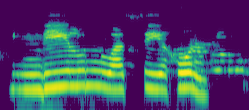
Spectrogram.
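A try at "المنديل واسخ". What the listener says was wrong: Al-mindilu. Ya, bukan al-mindilun. Wasihun, pendek. Wasihun, ya. Jadi kalau sudah ala alif lam, maka tidak boleh lagi di akhirnya dibacakan tanwin. Karena alif lam dan tanwin ini walaupun bersaudara, tapi dia nggak akrab.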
